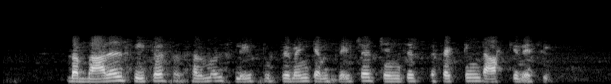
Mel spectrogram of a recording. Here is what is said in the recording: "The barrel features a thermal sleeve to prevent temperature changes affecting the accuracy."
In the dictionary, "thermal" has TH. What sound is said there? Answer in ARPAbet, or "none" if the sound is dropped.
S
